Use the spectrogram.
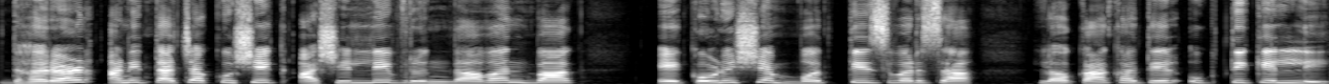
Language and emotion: Goan Konkani, neutral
